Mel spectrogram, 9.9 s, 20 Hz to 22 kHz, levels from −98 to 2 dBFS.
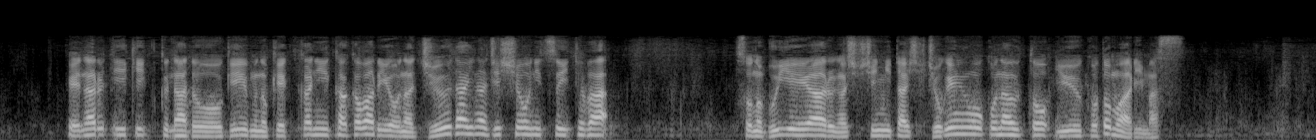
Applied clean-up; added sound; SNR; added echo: neural separator model SepFormer DNS4.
